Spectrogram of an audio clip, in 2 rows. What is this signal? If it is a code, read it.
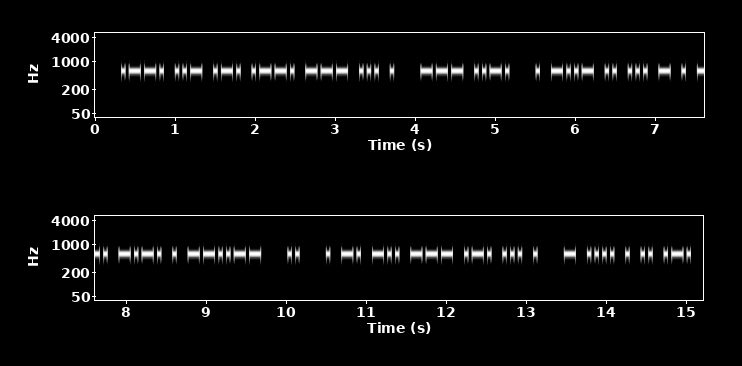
Morse code, heard as a keyed tone, about 25 wpm, 600 Hz. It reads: PURPOSE OF EXISTENCE, I ENDORSE THEIR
